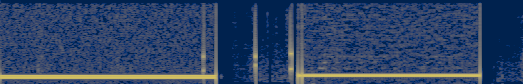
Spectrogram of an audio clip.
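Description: Telephone call transfer tone as a call is passed to a quality-control department: a steady low tone held for about two seconds, a few soft clicks, then the same tone again for nearly two seconds before cutting off.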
